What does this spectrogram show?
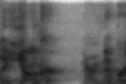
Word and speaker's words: Junker: Now, a German who has financial dealings is called a Junker. Now remember, in the German language, J's are pronounced more like Y's.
